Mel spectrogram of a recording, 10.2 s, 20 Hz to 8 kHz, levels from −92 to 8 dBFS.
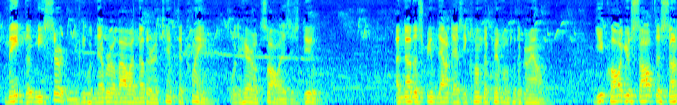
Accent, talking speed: American, 200 wpm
